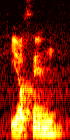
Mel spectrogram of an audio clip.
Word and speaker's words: Jochen: I'm Jochen from Germany originally. Yes, that's how we pronounce my name. The J is pronounced like a Y in English.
